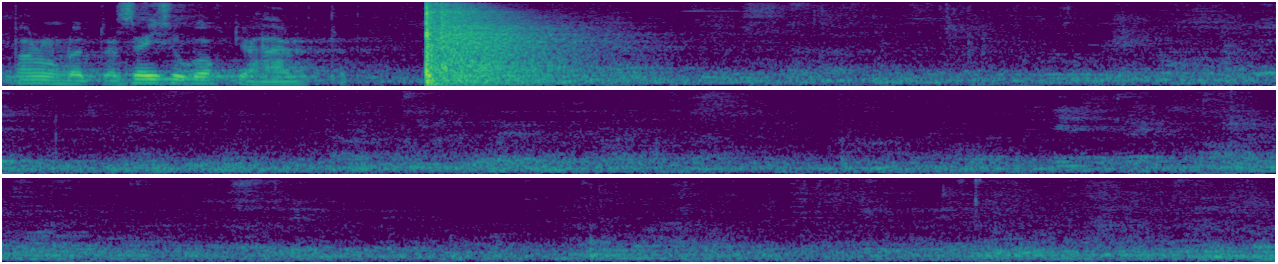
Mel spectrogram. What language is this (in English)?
Estonian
